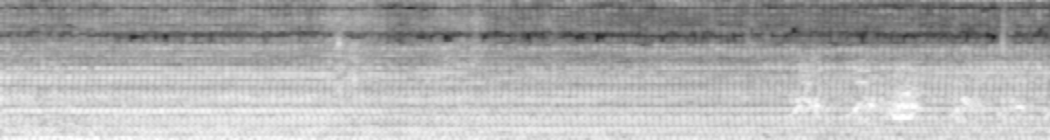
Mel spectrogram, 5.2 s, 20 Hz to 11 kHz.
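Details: 1930s Westinghouse refrigerator starting after fan motor cleared of pine straw and leaves, drawing 3.3 A (rated 3.2): steady low hum with even mechanical patter, no knocks or rattles; compressor runs normally, though cuts off after a minute or two, suspected damaged control.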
